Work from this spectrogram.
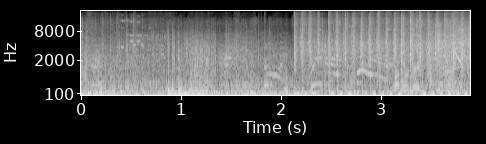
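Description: Gunfire in the shooter Battlefield 6, loud rapid automatic bursts that build into a steady stream of shots, close and dominant, with in-game whooshes and effects layered over the firing.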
